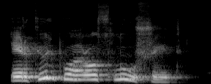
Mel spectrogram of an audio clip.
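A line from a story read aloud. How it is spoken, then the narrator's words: Pompous, showing off. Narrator (Russian): произнес он напыщенным тоном, дабы произвести впечатление на собеседника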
